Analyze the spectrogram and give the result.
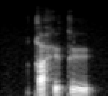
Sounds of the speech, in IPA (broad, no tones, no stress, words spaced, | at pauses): qɐhʉkʉ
